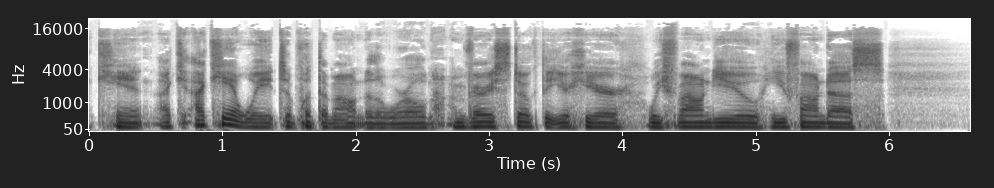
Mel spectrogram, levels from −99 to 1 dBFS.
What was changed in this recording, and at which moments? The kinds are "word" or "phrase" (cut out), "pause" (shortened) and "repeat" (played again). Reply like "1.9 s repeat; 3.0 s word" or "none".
none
